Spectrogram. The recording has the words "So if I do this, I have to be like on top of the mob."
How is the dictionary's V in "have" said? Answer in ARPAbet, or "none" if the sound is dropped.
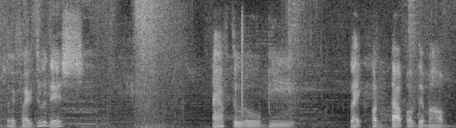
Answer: F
